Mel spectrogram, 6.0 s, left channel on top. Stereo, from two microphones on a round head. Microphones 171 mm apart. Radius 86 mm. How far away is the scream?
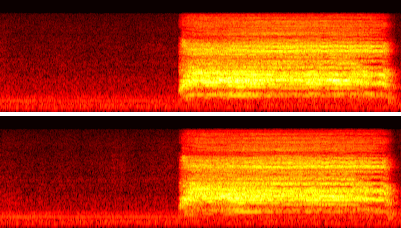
About 1.5 m.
